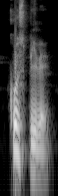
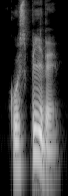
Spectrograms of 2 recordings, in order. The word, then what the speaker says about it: cúspide: marcamos el acento gráfico, al ver que esta palabra termina en vocal, lo que uno espera es que sea pronunciada como una palabra grave. Es decir, su pronunciación sería cúspide. Cúspide. Sin embargo, yo no mencioné cúspide, yo dije cúspide. Cúspide. Entonces, como podemos sentir, cúspide no es una palabra grave, es una palabra esdrújula, Por lo tanto, al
